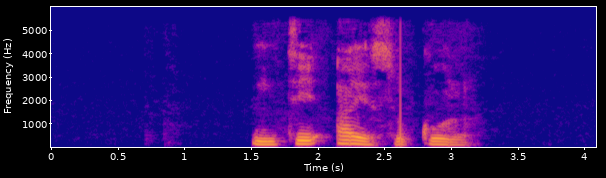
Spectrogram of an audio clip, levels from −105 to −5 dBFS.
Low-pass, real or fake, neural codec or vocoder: 5.4 kHz; fake; vocoder, 44.1 kHz, 128 mel bands every 256 samples, BigVGAN v2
